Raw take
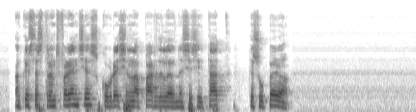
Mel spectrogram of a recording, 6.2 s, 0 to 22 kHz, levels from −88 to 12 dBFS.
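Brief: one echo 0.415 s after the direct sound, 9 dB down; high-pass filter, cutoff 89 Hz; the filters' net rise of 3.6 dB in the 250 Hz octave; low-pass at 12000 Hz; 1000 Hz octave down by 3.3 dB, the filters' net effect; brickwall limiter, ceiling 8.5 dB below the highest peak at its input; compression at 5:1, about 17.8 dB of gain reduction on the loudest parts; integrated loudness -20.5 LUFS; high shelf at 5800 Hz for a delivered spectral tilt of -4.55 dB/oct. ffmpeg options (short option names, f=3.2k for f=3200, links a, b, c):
-af "highpass=89,lowpass=12k,equalizer=f=250:t=o:g=6,equalizer=f=1k:t=o:g=-5.5,highshelf=f=5.8k:g=4,acompressor=threshold=-37dB:ratio=5,alimiter=level_in=6.5dB:limit=-24dB:level=0:latency=1,volume=-6.5dB,aecho=1:1:415:0.355,volume=21.5dB"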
